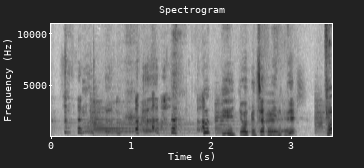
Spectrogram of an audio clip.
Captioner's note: unable to hold the laughter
